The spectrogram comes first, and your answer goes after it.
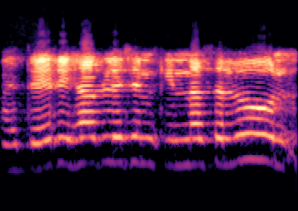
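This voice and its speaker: A woman speaks in a sharp, forceful, fairly high voice. She has a Telangana Telugu accent and gives her account as an interviewee on a phone call. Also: steady tone, moderate pace. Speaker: interviewee, surrendered former Naxalite. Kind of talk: phone interview, recounting grievances.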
